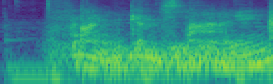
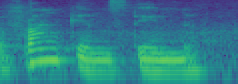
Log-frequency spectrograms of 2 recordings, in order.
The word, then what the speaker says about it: Frankenstein: Frankenstein? Frankenstein? Vuol prendermi in giro? – No, si pronuncia Frankenstein.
